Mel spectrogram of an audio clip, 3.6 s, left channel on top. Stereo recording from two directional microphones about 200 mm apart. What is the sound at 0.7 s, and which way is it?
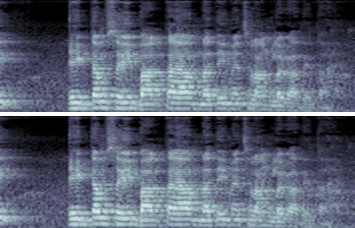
Speech, centre (ahead or behind).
